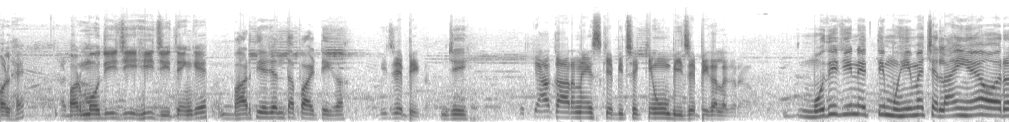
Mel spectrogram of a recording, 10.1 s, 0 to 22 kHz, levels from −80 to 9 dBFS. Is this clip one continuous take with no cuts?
no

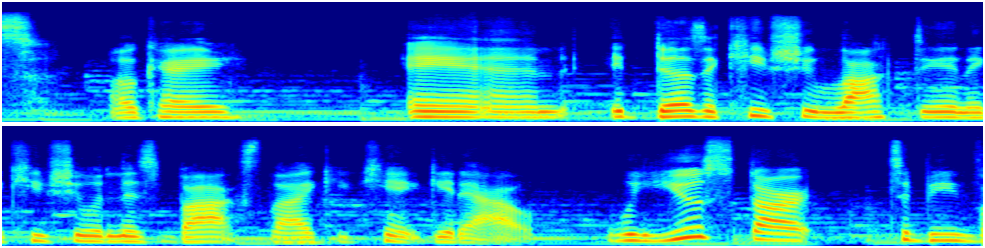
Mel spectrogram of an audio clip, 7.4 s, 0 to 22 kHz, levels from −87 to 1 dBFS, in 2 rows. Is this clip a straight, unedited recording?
no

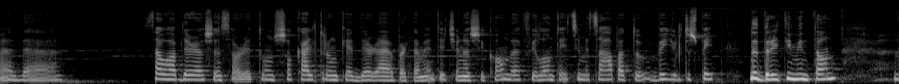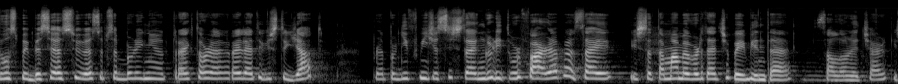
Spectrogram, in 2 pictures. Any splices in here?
no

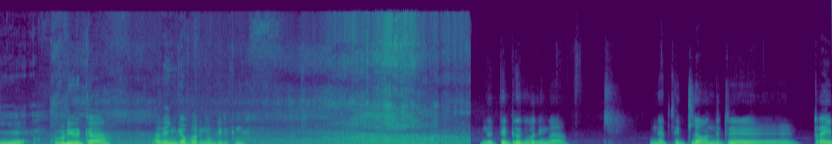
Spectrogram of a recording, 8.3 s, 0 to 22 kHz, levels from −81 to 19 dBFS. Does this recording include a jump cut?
no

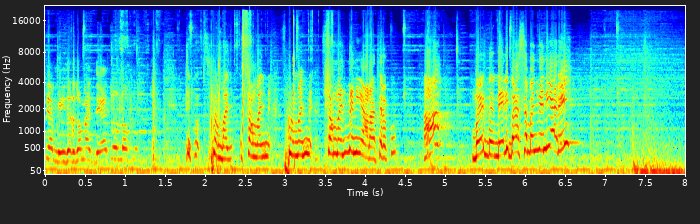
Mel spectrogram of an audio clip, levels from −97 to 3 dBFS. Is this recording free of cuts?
yes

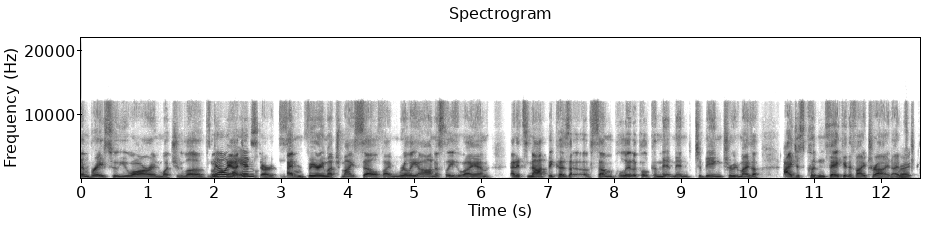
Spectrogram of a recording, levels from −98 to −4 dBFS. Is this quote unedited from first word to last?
no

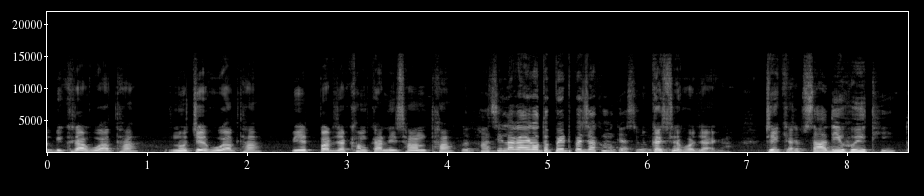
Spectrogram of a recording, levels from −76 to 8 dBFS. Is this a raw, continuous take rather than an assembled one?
no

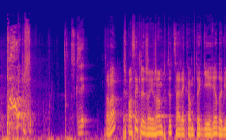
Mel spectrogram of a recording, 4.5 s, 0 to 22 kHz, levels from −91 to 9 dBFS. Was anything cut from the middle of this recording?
yes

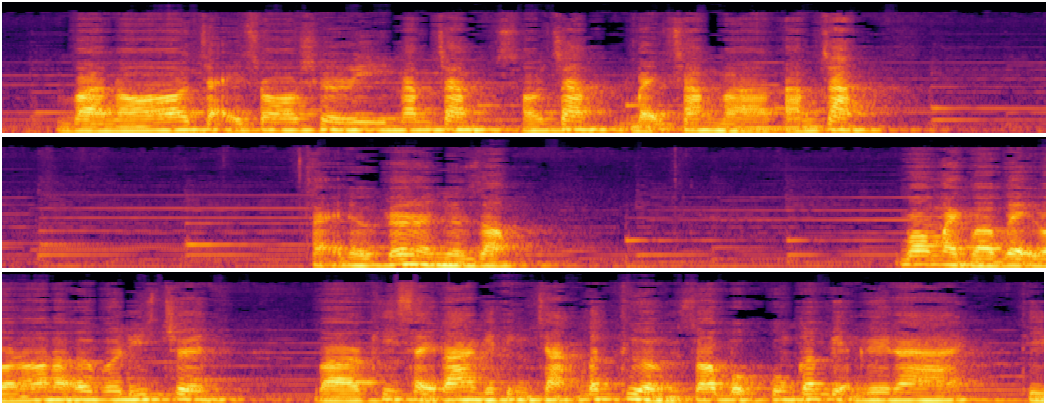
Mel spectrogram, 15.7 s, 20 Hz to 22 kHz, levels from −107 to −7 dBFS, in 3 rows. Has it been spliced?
no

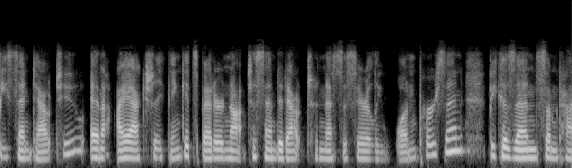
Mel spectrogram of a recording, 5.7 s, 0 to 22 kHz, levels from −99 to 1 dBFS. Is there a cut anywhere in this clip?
yes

